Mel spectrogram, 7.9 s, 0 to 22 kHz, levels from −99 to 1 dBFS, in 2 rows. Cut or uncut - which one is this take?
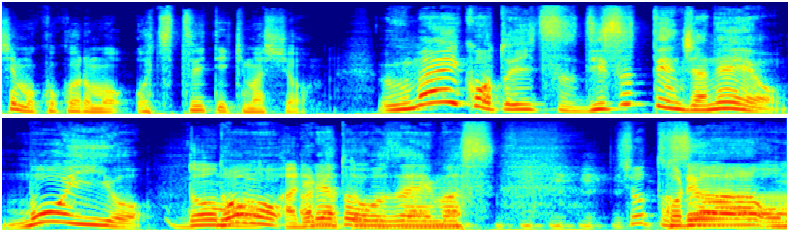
uncut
